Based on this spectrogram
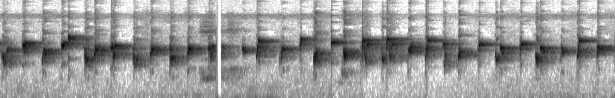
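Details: Sustained sooty-headed bulbul song in ropel gacor style, played to rile up other bulbuls: a long, unbroken string of quick, chirpy whistled notes, each a sharp upward jump then slide down, delivered evenly for over twelve seconds.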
